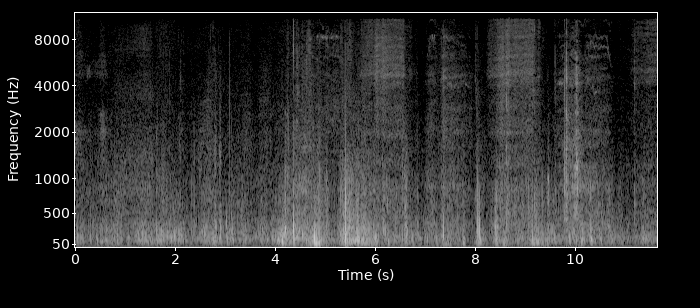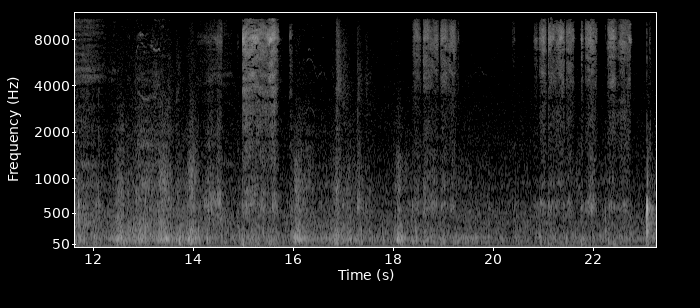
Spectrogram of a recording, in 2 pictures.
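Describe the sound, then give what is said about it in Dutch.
Writing on a board produces soft, continuous scratching and rubbing strokes, faint and irregular, with brief pauses between bursts of writing. “Smriti, ik schrijf het op het bord.”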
